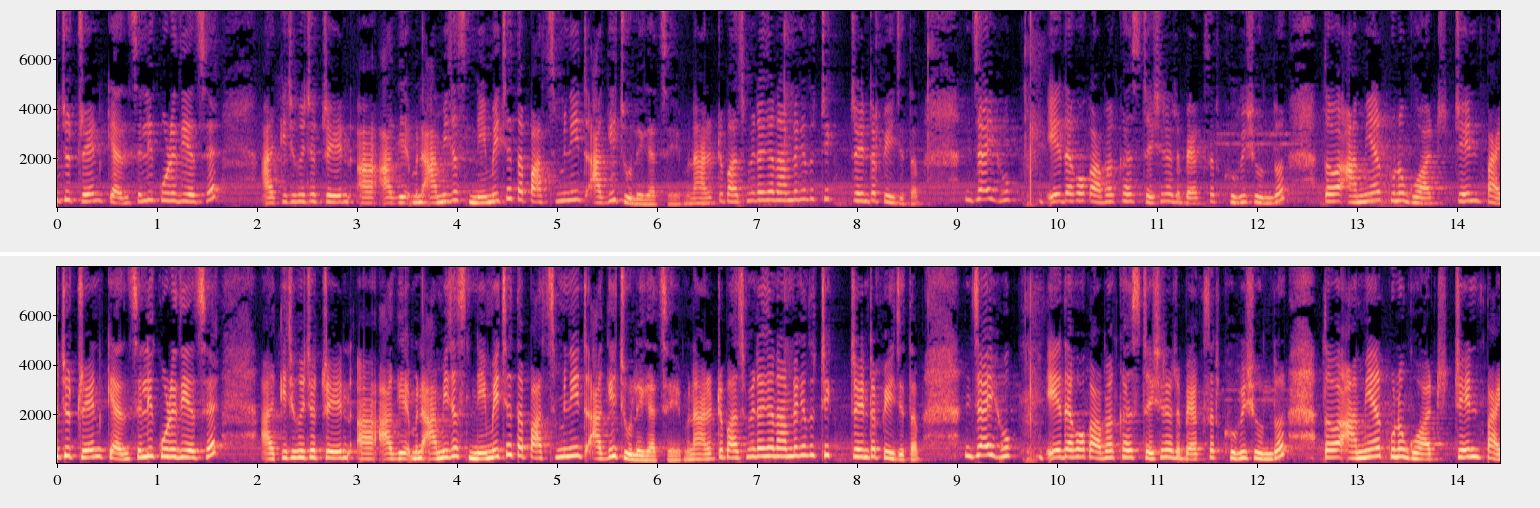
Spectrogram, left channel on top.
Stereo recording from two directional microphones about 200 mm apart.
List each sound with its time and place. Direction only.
0.0 s speech: 40° right (ahead or behind)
